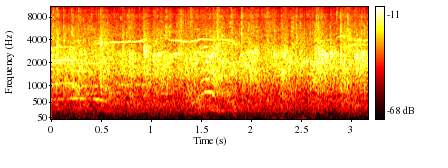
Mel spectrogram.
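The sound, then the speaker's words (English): Applause welcomes a pastor onto the stage at a Texas church service: steady, dense clapping from a crowd that fills the whole clip without a break. “Let's give him a big hand. Give him a big Texas welcome.”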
